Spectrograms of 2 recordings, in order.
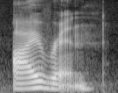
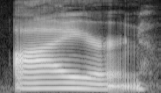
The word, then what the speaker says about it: iron: I think a lot of nonnative English speakers would normally pronounce that word as iron, but it's iron.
